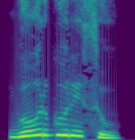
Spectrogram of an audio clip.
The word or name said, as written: ಘರ್ಘರಿಸು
